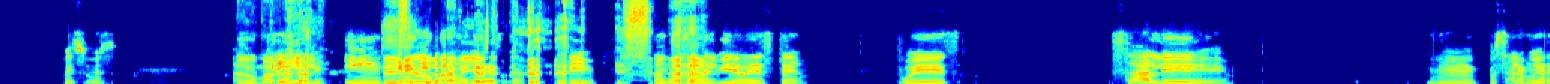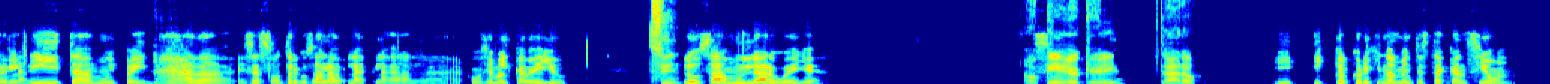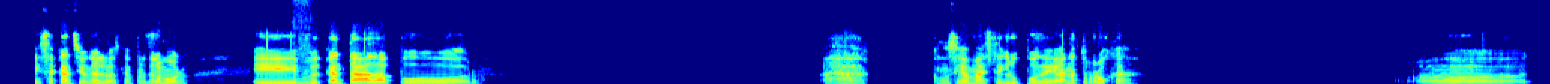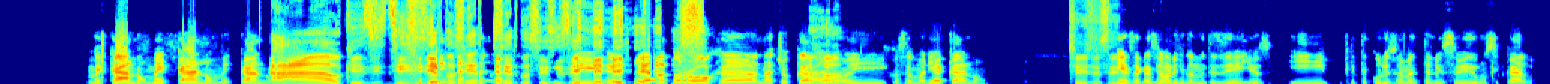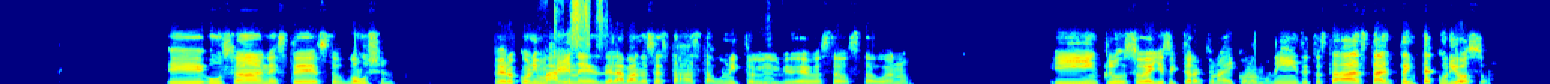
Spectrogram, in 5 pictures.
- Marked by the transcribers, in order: chuckle; stressed: "increíble la mujer esta"; laugh; drawn out: "Oh"; laughing while speaking: "Sí"; tongue click; laugh; laugh; in English: "stop motion"
- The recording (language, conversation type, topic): Spanish, podcast, ¿Cuál es tu canción favorita de todos los tiempos?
